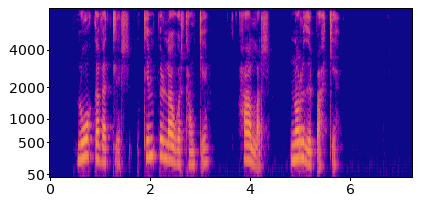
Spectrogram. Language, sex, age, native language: Icelandic, female, 20-29, Icelandic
